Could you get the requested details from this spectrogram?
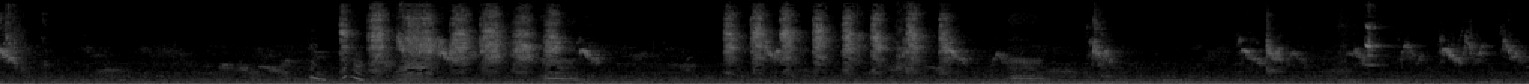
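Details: Newly arrived baby Alexandrine parakeets kept as pets: two clusters of rapid, scratchy chirps, the first around the third second and the second around the sixth, then scattered softer calls, with a constant low background hum.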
